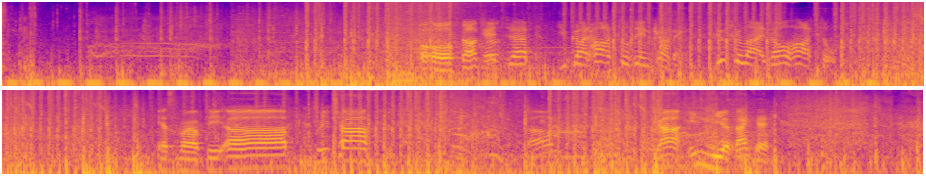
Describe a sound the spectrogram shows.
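Rapid gunfire bursts crack loudly.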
